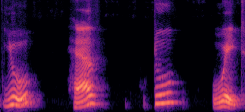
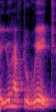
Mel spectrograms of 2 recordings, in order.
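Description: First: "you... have... to... wait", long pause after each word, HAVE and WAIT loud. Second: Said in the usual way. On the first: Shown as a demonstration. Teacher breaking down the infinitive for students, word by word. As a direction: punch out "you have to wait" as isolated words.

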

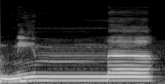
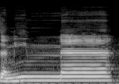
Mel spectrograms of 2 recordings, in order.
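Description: First: Slow chanted مما with full ghunna on the meem; complete ghunna. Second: Drawn-out, badly finished مما as the mistake; faulty ghunna. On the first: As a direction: hold a long nasal hum on the doubled م of مما. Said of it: "غنة أكمل ما تكون". (غنة كاملة في ميم مما) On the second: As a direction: say مما wrongly, letting a stray sound into the held meem. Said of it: "وليس مما". (نطق مما بغنة خاطئة) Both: Shown as a demonstration.

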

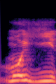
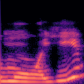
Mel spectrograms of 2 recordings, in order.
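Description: First: «мої» stressed on the final Ї; stress on last syllable. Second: «мої» stressed on МО; stress on first syllable. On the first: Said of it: "тут уже логічний буде наголос". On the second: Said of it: "по наголосу". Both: Shown as a demonstration.

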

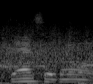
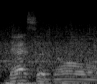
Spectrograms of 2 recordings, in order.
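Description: No difference in how they are said.

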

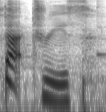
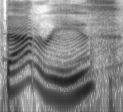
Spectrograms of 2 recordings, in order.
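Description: First: "batteries" squeezed to "batt-trees"; Utah pronunciation. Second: Said in the usual way. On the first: Shown as a demonstration. Teaching Utah speech, "batteries" said as "batt-trees". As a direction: drop the middle vowel of "batteries", two syllables. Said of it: "are called batteries". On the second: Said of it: "batteries are called batteries".

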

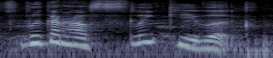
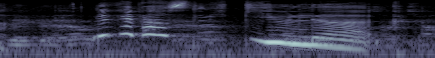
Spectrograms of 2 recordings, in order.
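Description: First: Said in the usual way. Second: Put-on slow, higher sing-song baby talk to the puppy; doggy baby talk. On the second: Shown as a demonstration. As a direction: coo it slowly at the dog.

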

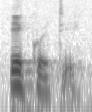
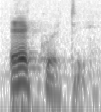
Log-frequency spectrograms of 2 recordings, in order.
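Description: First: Equity said as "ICK-witty"; equity pronounced "IK-wi-tee", quietly; IH sound in equity. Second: Equity said as "ECK-witty"; Equity pronounced "EK-wi-tee", quietly; E sound in equity. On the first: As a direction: start equity with a short I, as in "it". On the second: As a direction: start Equity with a short E, as in "echo". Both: Shown as a demonstration. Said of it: "change that I to a".

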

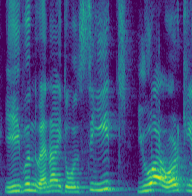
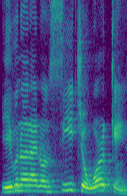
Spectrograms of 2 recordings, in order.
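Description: First: "see it, you are working" with every word separate; unlinked reading. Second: "see it, you're working" flowing as "see-cher working"; linked ch sound. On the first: Teacher shows what not to say, word-by-word pronunciation. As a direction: keep "it" and "you are" apart, fully pronounced. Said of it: "이라고 발음 안 돼". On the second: Teacher models the natural version after correcting, linked pronunciation. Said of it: "처로 발음 납니다". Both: Shown as a demonstration.

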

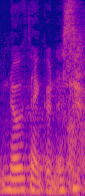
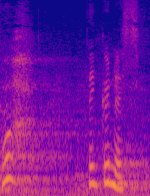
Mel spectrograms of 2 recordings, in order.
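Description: First: Relief taken back, with a laugh; deflated mock relief breaking into laughter; rueful retraction. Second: High, breathed-out mock relief; relieved sigh into higher pitch; retold relief. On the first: Violinist jokes about having to practice, rueful and laughing. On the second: Violinist recalls finally arriving after flight delays, mock relief.

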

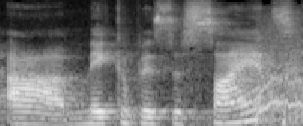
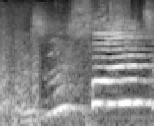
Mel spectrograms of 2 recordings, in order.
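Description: First: Said in the usual way. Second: Squeaky high voice slip. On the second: Real, not acted. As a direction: voice jumps way up, squeaky. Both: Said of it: "I did it again!".

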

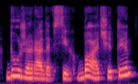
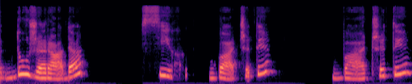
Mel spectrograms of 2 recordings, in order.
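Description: First: Said in the usual way. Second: Slow, drawn-out dictation while typing. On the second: Shown as a demonstration. Teacher dictating her sample text into the app, slowly. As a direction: spell out each word slowly as she types the text. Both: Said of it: "можемо ввести сюди свій текст".

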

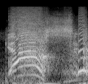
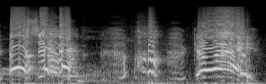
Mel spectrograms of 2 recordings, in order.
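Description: First: Panicked shout. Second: High, laughing yell; laughing panic. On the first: Player yelling in alarm at the enemy. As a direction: yell it in alarm. Enemy jumps him again. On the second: Player laughing as he shouts at the enemy. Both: Real, not acted.

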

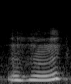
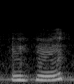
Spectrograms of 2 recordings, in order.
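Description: No difference in how they are said.

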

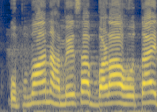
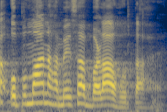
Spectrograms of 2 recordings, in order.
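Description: First: "उपमान हमेशा बड़ा होता है" repeated louder, rising on है; emphatic repeat. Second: Said in the usual way. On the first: Shown as a demonstration. Teacher to students, stressing the rule to remember, louder repeat. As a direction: drill the rule home by saying it louder, है lifted. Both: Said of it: "याद रखना".

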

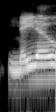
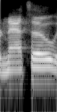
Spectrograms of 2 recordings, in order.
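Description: First: Nato as NAY-toe, like the treaty organization; first guess at nato, NAY-toe; alternative pronunciation. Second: Nato as NAH-toe, with an open A; second guess at nato, NAH-toe; alternative pronunciation. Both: Shown as a demonstration. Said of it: "I don't know how they pronounce it".

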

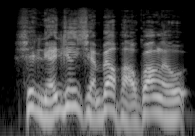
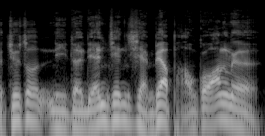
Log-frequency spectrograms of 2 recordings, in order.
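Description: First: 轻 in 年轻选票跑光了 hit higher, with a falling tone; emphatic repeat. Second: Said in the usual way. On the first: Real, not acted. Repeating to the audience that young voters are gone, with emphasis. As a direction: lean hard on 年轻 and 跑光了.

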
